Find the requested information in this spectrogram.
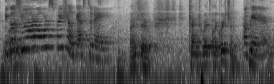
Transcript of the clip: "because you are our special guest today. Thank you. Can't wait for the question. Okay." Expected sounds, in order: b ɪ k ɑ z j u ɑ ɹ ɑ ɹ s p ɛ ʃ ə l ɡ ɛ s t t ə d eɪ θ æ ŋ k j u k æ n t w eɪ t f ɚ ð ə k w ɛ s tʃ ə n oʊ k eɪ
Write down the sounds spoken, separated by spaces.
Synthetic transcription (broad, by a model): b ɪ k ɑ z j u ɑ ɹ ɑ l s p ɛ ʃ ə l ɡ ɛ s t t ə d eɪ θ æ ŋ k j u k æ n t w eɪ t f ɚ ð ə k w ɛ s tʃ ə n oʊ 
